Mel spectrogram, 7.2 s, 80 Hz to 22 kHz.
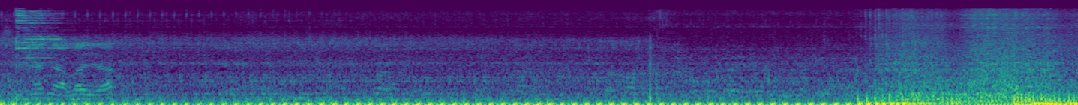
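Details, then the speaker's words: Honda Vario 150 scooter engine rebuilt from scratch, radiator cooling system installed, first kick-start after assembly: fires up and holds an even low putter for several seconds with no knocks or rattles; normal idle. "Oke teman-teman, jadi seperti itu cara merakit mesin Honda Vario 150 dari 0 sampai nyala seperti itu ya."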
